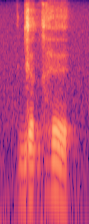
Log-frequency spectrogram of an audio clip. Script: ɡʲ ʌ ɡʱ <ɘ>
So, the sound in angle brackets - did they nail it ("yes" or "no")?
yes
